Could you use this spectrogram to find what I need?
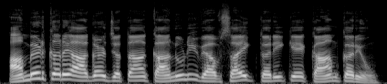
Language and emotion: Gujarati, neutral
